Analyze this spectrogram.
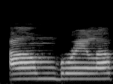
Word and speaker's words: umbrella: Contoh kata umbrella ini depannya hurufnya U, tapi bunyanya bukan bunyinya bukan U, tapi bunyinya A. Ambrella pakainya N.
